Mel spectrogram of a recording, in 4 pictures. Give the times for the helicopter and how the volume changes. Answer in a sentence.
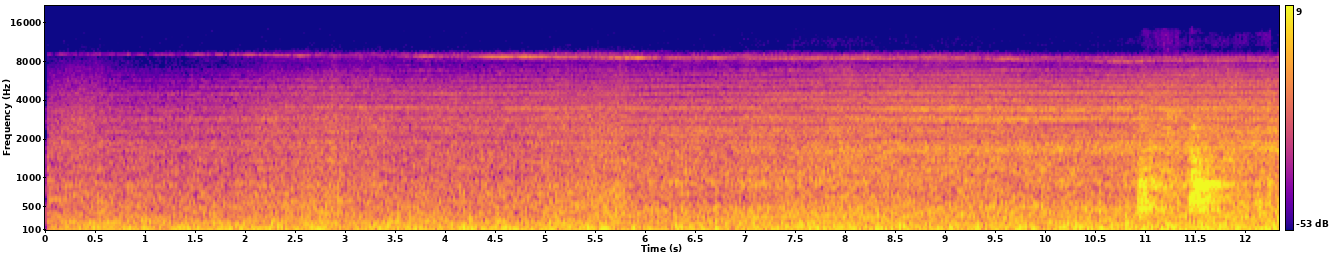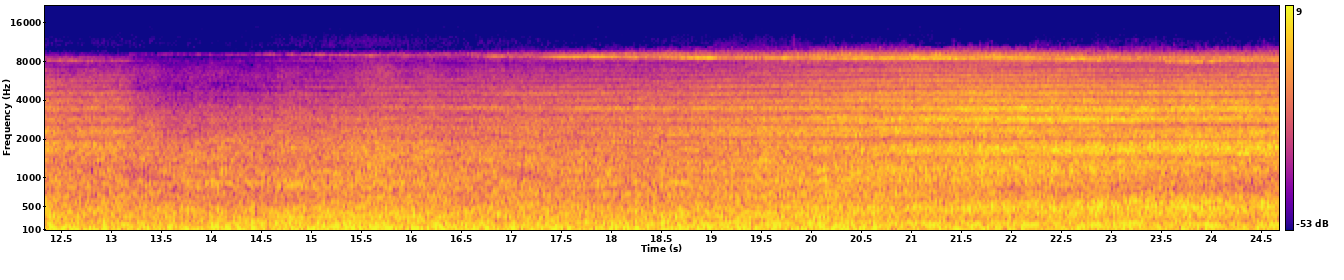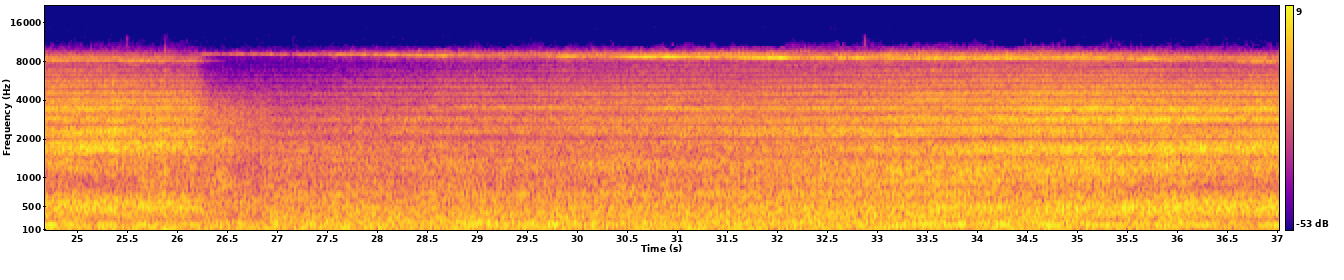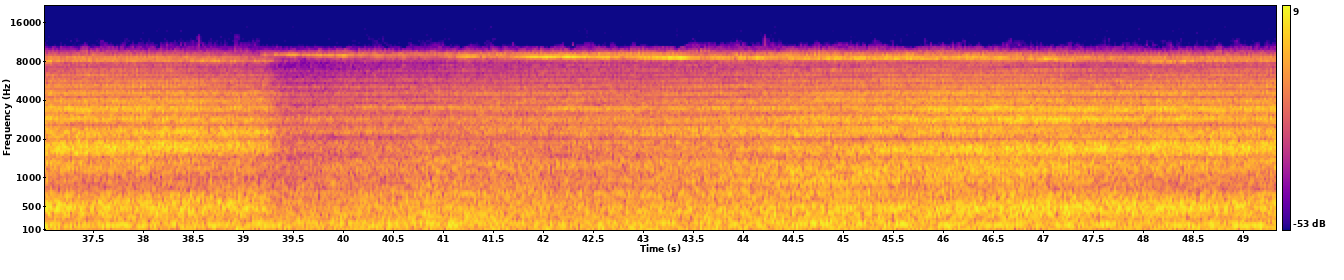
You can hear the helicopter from 0.0 to 49.2 s, getting louder.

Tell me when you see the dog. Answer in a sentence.
The dog can be heard from 10.9 to 12.2 s.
